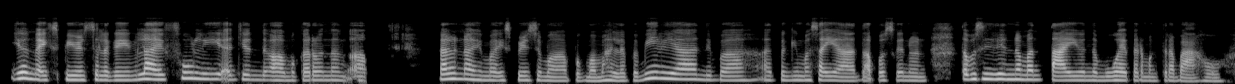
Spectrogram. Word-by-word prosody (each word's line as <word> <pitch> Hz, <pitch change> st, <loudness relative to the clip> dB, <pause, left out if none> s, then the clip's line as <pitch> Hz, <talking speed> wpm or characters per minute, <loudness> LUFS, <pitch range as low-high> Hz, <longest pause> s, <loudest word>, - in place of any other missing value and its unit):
'yon, 275 Hz, 0 st, +6 dB
ma-experience 210 Hz, -1 st, +1 dB
talaga 205 Hz, -2 st, 0 dB
'yong 200 Hz, +1 st, 0 dB
life 235 Hz, -2 st, +6 dB
fully 265 Hz, -4 st, +1 dB
at 215 Hz, +2 st, -2 dB
'yon, 220 Hz, -2 st, -3 dB
ah, 195 Hz, -1 st, +2 dB
magkaroon 195 Hz, +2 st, -2 dB
ng, 200 Hz, -2 st, -5 dB
ah, 185 Hz, -1 st, 0 dB, 0.7 s
lalo 245 Hz, +2 st, +5 dB
na 235 Hz, -3 st, +2 dB
'yong 200 Hz, -, -3 dB
ma-experience, 195 Hz, +1 st, -3 dB
'yong 185 Hz, -, -3 dB
mga 170 Hz, -1 st, -1 dB
pagmamahal 175 Hz, +2 st, -2 dB
ng 175 Hz, -, -5 dB
pamilya, 265 Hz, +2 st, +3 dB, 0.2 s
'di 210 Hz, -1 st, -6 dB
ba, 195 Hz, +1 st, -2 dB
at 195 Hz, -, -5 dB
maging 195 Hz, 0 st, -3 dB
masaya. 190 Hz, -4 st, 0 dB
Tapos 190 Hz, 0 st, -3 dB
gano'n. 180 Hz, -2 st, -4 dB, 0.3 s
Tapos 240 Hz, +1 st, +1 dB
hindi 245 Hz, -1 st, +4 dB
rin 235 Hz, -, +1 dB
naman 220 Hz, -2 st, +2 dB
tayo 195 Hz, -1 st, +3 dB
nabuhay 190 Hz, 0 st, 0 dB
para 185 Hz, -1 st, -3 dB
magtrabaho. 165 Hz, -2 st, -3 dB
200 Hz, 175 wpm, -22 LUFS, 185-225 Hz, 0.7 s, yon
